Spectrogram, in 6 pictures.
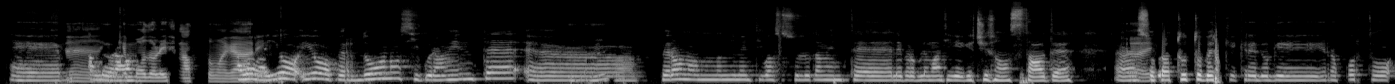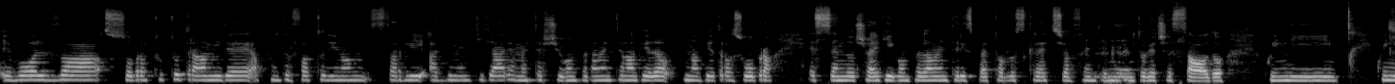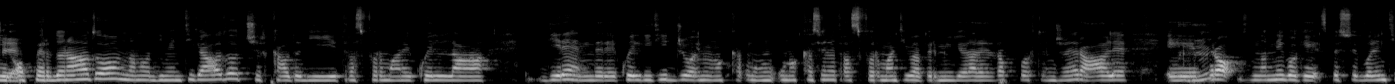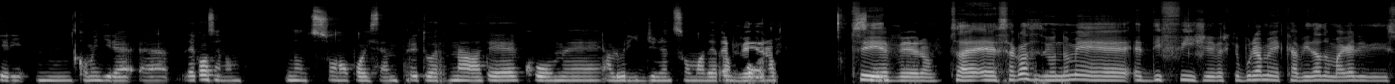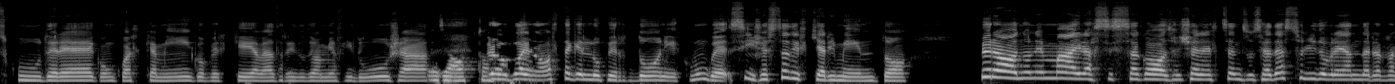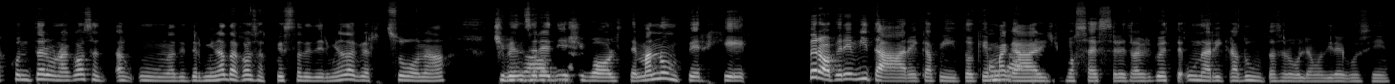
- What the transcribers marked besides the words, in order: static; drawn out: "ehm"; distorted speech; lip smack; tapping; "Cioè" said as "ceh"; lip smack; other background noise; "aveva" said as "avea"; "tradito" said as "tredito"
- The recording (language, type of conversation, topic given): Italian, unstructured, Come reagisci quando un amico tradisce la tua fiducia?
